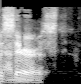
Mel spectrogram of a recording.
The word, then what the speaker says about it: Viserys: How do you say his name? Because you're better at this than me. – Viserys.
